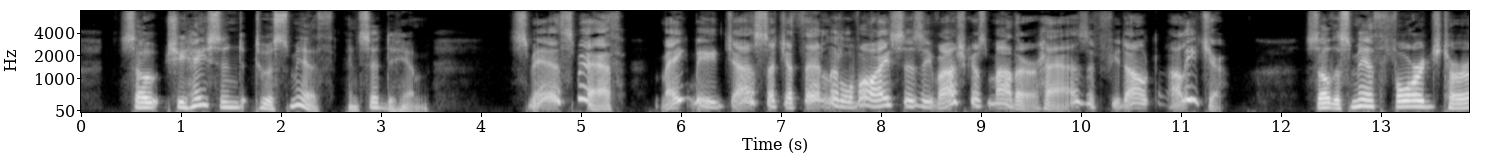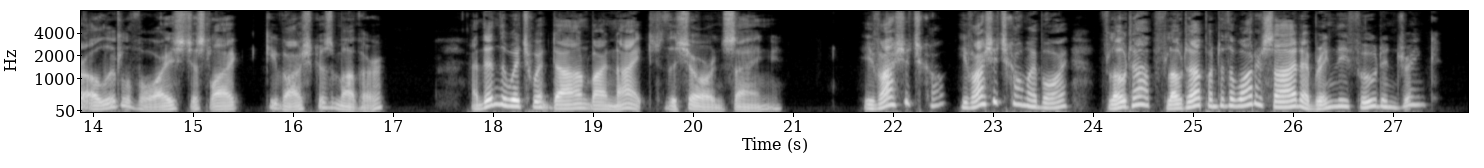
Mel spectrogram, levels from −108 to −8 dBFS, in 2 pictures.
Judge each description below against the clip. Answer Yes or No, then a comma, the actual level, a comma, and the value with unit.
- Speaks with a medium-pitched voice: Yes, medium, 160 Hz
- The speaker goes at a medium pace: Yes, average, 155 wpm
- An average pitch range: No, wide, 8.7 semitones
